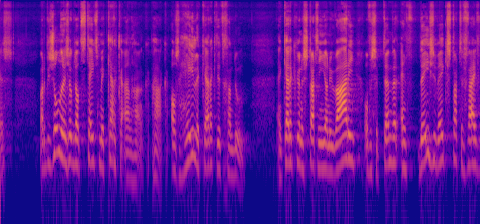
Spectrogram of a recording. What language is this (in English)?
Dutch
